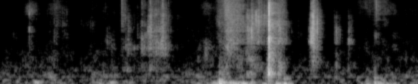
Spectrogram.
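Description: Gloved hands handling plastic lyse reagent bottles and their zip-lock packaging: faint scattered clicks, then a short stretch of crinkly handling noise with sharp clicks and a low knock about two to three seconds in, and a few more clicks near the end.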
